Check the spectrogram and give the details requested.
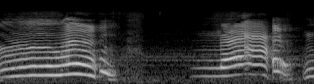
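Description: Two rhythmic infant cry bursts with a 'neh'-like onset, the Dunstan hunger sound from the sucking reflex.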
